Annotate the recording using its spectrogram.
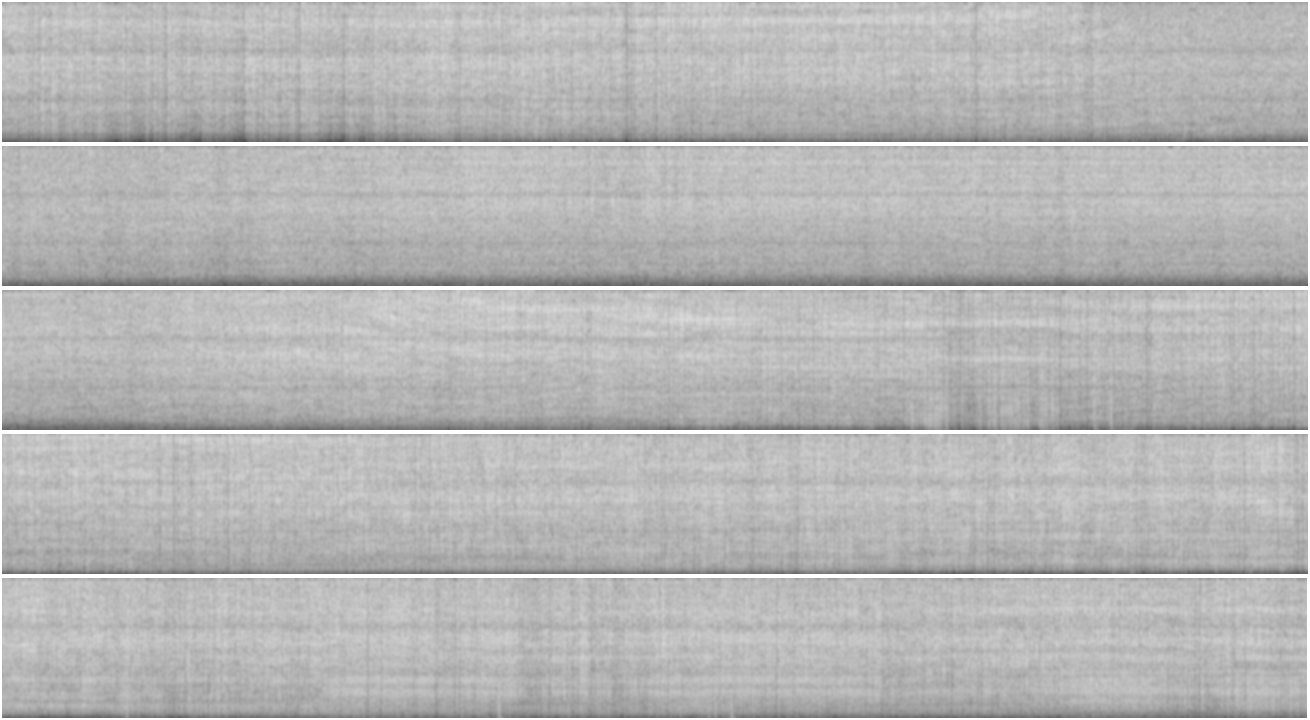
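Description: Homemade spark-gap Tesla coil with a salt-water capacitor and water top load running continuously, its spark discharge giving a steady harsh buzzing noise, with a brief sharper burst a little past the middle. Sparks arc from the top rod to a rod held near it.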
